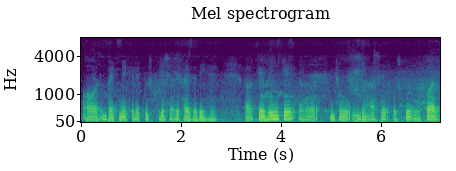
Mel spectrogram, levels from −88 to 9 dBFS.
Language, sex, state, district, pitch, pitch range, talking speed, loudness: Hindi, male, Uttar Pradesh, Jyotiba Phule Nagar, 105 Hz, 100-120 Hz, 160 wpm, -16 LUFS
